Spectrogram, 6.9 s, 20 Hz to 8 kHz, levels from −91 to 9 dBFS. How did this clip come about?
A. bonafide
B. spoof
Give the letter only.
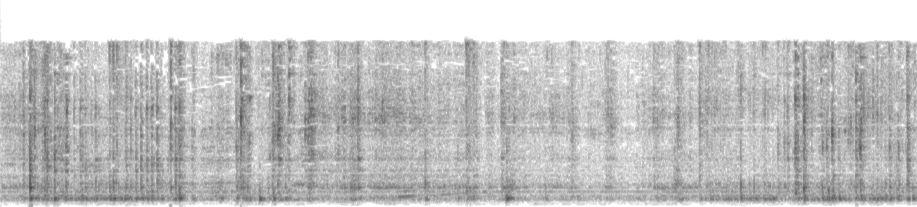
A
